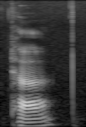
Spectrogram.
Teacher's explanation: मूर्धन्य महाप्राण अघोष वर्ण व्यंजन का उदाहरण है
